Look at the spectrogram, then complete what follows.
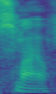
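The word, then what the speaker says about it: Smael: Smell, right? – Is it? – Let's look here. It is rhymes with smile. So, yeah, Smile Monday.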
